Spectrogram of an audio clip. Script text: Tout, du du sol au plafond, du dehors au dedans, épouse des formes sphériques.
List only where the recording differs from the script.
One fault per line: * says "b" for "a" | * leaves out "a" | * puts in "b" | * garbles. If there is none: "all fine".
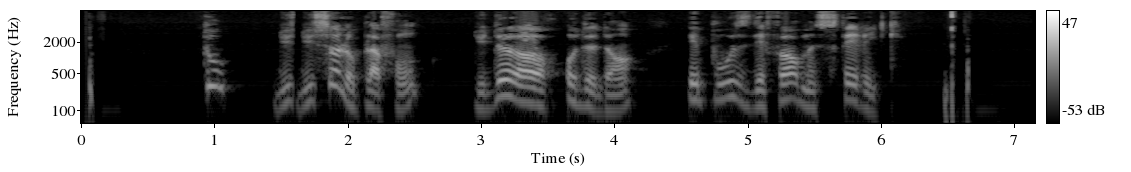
all fine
